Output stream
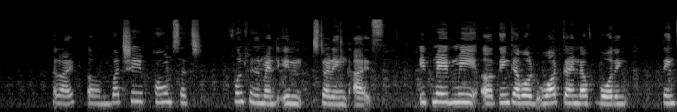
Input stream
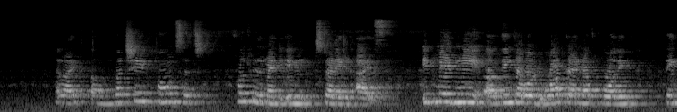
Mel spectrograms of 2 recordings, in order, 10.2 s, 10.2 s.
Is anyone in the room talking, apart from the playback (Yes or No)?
No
